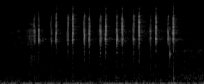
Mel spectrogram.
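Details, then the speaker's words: Bearing from a 2002 Honda Odyssey automatic transmission rebuild, spun by hand: loose, uneven dry metallic clicks about seven a second, bottom part sounds loose; worn bearing. "really loose this sounds okay you can hear that the bottom part sounds kind of loose but I think that's normal for some reason"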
